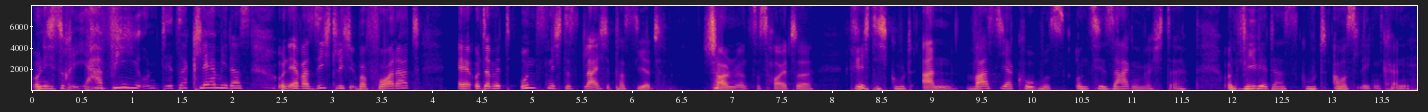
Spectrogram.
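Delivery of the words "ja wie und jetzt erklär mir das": mock insistent, pushy teenage voice. Retelling stomping over to a leader with a Bible: imitating her insistent teenage self. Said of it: "genau so ein Teenie war ich".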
